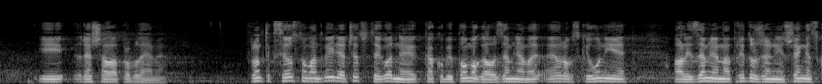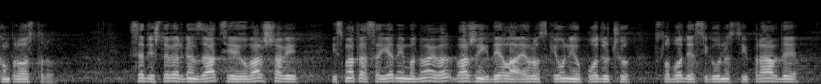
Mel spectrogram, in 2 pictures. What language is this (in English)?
Serbian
